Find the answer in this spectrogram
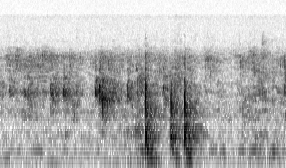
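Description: A few faint soft taps and clicks of sliced onion pieces dropping into a stainless steel mixer-grinder jar, clustered about a second in.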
